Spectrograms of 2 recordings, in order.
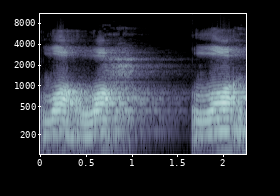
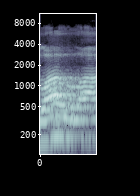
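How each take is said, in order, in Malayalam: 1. ഈ അക്ഷരം ഘനമായി ഉച്ചരിക്കുന്നു, കട്ടിയുള്ള നിറഞ്ഞ ശബ്ദത്തോടെ. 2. ഈ അക്ഷരം ലഘുവായി ഉച്ചരിക്കുന്നു, നേർത്ത സാധാരണ ശബ്ദത്തോടെ. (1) "അപ്പൊ വായില് തഫ്ഖീം ഉണ്ടാകും" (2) "ശരിയാവൂല"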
